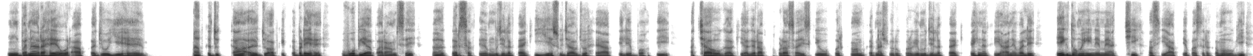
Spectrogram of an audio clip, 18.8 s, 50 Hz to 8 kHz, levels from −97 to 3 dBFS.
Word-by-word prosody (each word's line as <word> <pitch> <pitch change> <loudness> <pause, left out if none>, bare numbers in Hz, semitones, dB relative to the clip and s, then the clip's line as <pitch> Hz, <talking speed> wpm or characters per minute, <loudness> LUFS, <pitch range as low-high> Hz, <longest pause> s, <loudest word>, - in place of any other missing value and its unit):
वो 120 -3 +7
बना 140 +4 +6
रहे 135 +5 +6
और 210 +1 +4
आपका 120 0 -2
जो 115 -1 +5
ये 110 -2 +3
है 90 -1 +3 0.8
आपका 95 +2 0
जो 105 0 -1 0.2
क 110 -2 +4
जो 110 - +1
आपके 95 +1 -4
कपडे 130 +8 +2
हैं, 120 +7 +3 0.3
वो 130 +7 +5
भी 140 0 +5
आप 130 -1 +3
आराम 110 0 0
से 140 +8 -3
अ, - - -1 0.3
कर 110 -1 +1
सकते 95 0 -4
हो। 90 - 0
मुझे 95 +9 -1
लगता 150 -1 -2
है - - +1
कि 150 -3 -6
ये 140 - +3
सुझाव 130 -3 0
जो 125 0 0
है 90 -8 -6
आपके 115 0 -4
लिए 110 -1 0
बहुत 95 -1 -5
ही 110 0 -1 0.4
अच्छा - - 0
होगा 110 -3 +3
कि - - -10
अगर 115 +1 0
आप 115 - -1
थोड़ा-सा 120 - -2
इसके 95 - -5
ऊपर 105 0 -3
काम 115 +5 -3
करना 115 -5 -4
शुरू 95 +1 -6
करोगे, 100 +3 -4
मुझे 130 +4 0
लगता 135 - -4
है 75 - -1
कि - - -25 0.2
कहीं 140 +2 +2
न 135 - +1
कहीं 130 - -5
आने 115 +3 -2
वाले 125 +1 +2 0.4
1-2 165 +1 +5
महीने 120 -3 +4
में 120 0 0
अच्छी-ख़ासी 115 -3 -5
आपके 100 +1 -5
पास 95 -4 -7
रक़म 110 +7 -6
होगी, 105 - 0
115 Hz, 205 wpm, -22 LUFS, 105-130 Hz, 0.8 s, वो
